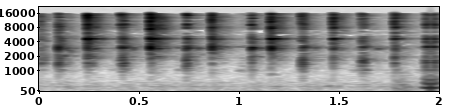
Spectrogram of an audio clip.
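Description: Metal spoon stirring water in a small glass bowl, tapping against the glass in quick, light, irregular clinks, several a second, as a cosmetic preservative is dissolved.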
